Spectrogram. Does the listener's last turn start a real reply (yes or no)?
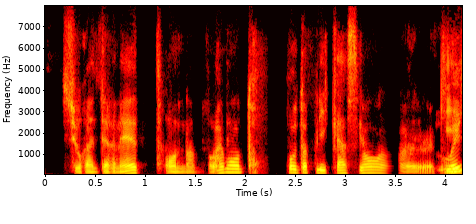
no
